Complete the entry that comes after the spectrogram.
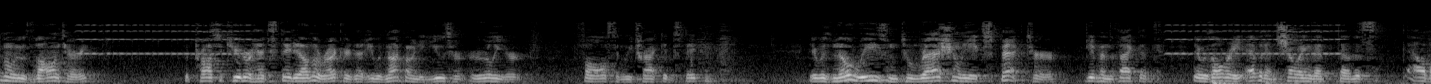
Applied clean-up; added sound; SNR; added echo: none; Bowed string instrument; 14 dB; none.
